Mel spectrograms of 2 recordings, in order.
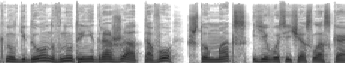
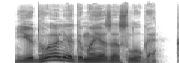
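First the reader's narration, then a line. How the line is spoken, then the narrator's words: Snorting. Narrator (Russian): хмыкнул он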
